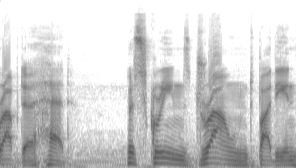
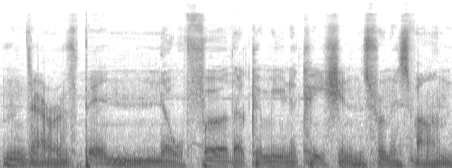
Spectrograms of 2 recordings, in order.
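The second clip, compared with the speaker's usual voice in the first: much lower, slow, heavy voice; grim commander; 7 semitones lower, slower than usual. A narrator's reading. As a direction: report the loss gravely. Mortarion reports grimly.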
